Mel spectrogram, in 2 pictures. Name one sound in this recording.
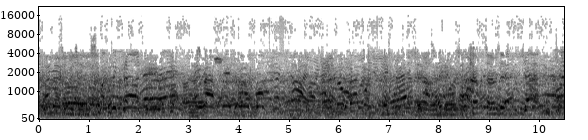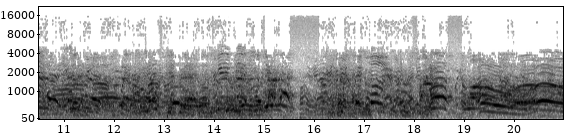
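A large crowd of young people chatters and calls out nearby, outdoors.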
